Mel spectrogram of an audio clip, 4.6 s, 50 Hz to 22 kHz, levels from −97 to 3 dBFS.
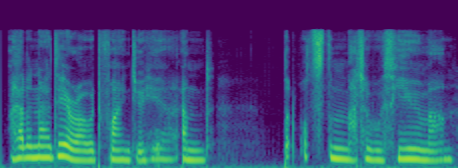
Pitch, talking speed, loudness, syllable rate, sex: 205 Hz, 210 wpm, -20 LUFS, 5.4 syllables/s, female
